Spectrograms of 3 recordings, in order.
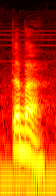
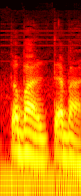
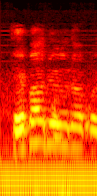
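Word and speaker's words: דְּבַר: 세바가 첫 단어에 왔을 때는 유성 세바 아닙니까? 맞습니다. 떼발. 예. 떼발. 그래서 대바르라고 읽어야 되는 예. 근데 대바르는 그냥 편의상 그렇게 하는 거고요. 원래 더 짧죠. 떼발.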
